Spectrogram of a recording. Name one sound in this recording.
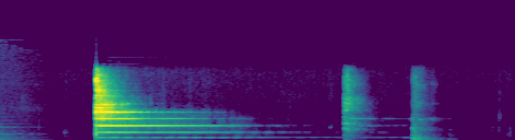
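A glass rings out with a clear chime that slowly fades.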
